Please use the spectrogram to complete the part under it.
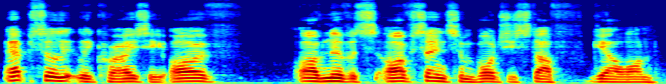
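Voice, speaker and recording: A man with an Australian accent presents a casual hands-on radio repair demo. His mid-pitched voice is recorded dry, and he talks informally, sounding baffled and exasperated by what he is showing. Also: moderate pace, warm tone, no echo. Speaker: radio repair vlogger and seller.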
